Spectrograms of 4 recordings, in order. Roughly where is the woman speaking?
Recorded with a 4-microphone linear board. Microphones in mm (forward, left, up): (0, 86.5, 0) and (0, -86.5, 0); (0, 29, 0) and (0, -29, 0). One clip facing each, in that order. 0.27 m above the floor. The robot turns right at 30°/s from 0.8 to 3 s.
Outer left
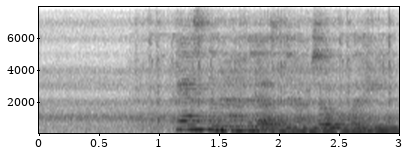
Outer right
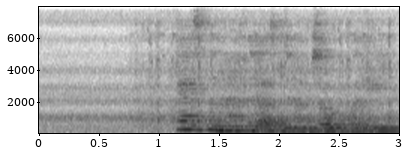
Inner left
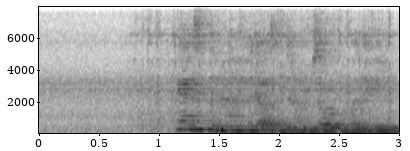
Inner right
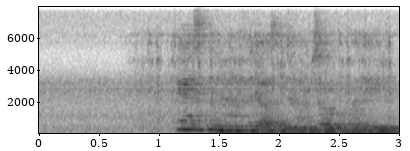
Centre.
